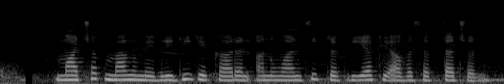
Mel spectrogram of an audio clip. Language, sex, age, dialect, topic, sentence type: Maithili, female, 25-30, Southern/Standard, agriculture, statement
